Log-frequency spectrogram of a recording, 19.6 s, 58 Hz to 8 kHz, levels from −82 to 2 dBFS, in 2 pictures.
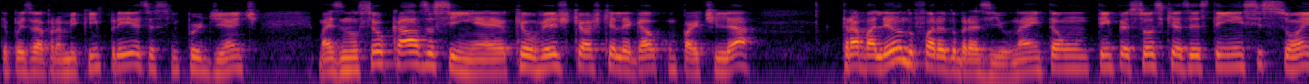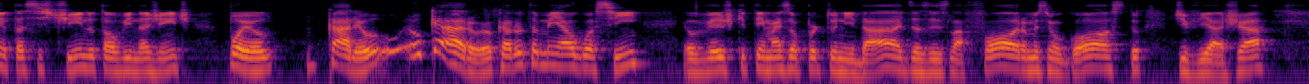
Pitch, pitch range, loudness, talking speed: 145 Hz, 130-165 Hz, -29 LUFS, 215 wpm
